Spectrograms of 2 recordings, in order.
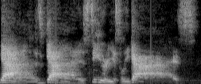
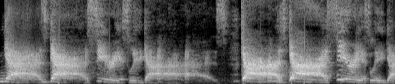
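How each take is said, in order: First: Said in the usual way. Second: Yelling guys louder each time; shouting. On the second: Acted. Yelling at his friends to get their attention. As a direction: bellow it across the room.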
